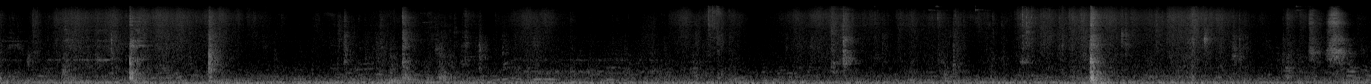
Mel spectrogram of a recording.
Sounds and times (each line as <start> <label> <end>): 0.0 people working and people buying 13.7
